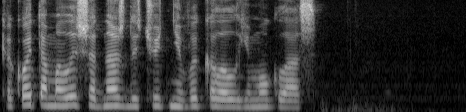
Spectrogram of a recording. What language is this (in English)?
Russian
